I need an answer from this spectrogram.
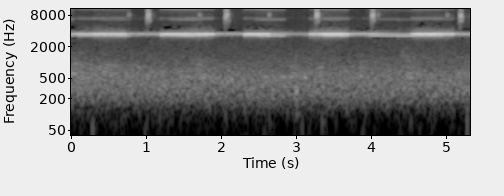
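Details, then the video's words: High, continuous insect trill with a ringing tone, rising into louder stretches about once a second and dropping back, with faint clicking breaks between them. "Insect - Sounds Effect"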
